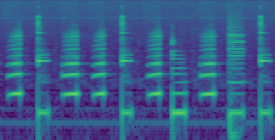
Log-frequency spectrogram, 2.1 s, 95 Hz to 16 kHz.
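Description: A single key (C3) played on a software sampler, about five quick notes a second, each triggering a different recorded sample in random round-robin order. The sound changes from note to note among the samples loaded, acoustic guitar, wood flute, kalimba, voice and fretless bass, some pitched lower and some higher.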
